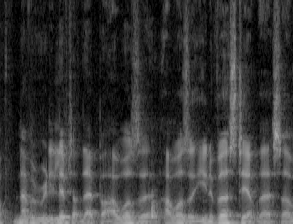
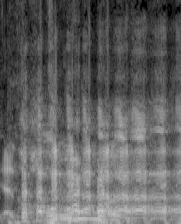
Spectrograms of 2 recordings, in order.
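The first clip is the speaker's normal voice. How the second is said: slow, louder, laughing words; 6 semitones higher, 7 dB louder, much slower than usual. Real, not acted. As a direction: chuckle it out slowly. Joking about flies in beer.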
